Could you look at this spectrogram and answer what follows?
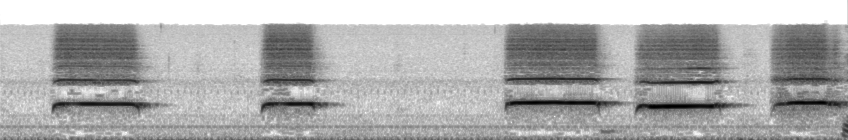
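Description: A Clarke tin whistle sounds the note B with a hole not fully covered, giving five breathy, airy whistled tones, each about a second long, separated by short pauses, close and fairly loud with a hissy edge.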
